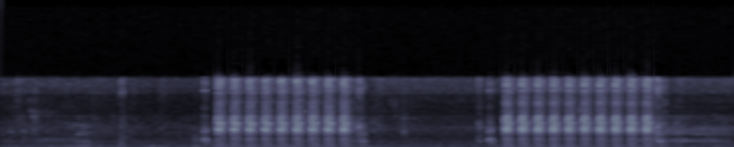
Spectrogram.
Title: hyundai accent clicking sound cranking won't start service @taytay rizal #lowbatt #nostart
